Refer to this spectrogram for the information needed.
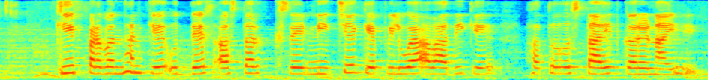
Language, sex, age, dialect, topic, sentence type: Magahi, female, 25-30, Western, agriculture, statement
